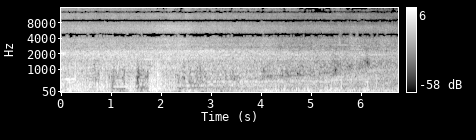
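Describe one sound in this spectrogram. A train rumbles past close by, its wheels clattering on the rails.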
